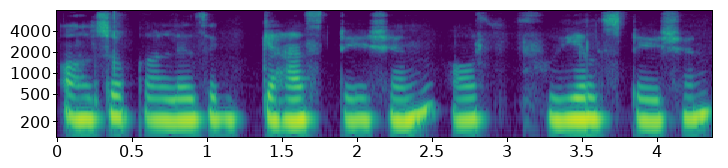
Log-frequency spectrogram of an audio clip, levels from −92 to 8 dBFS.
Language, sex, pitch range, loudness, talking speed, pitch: English, female, 215-225 Hz, -15 LUFS, 110 wpm, 220 Hz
